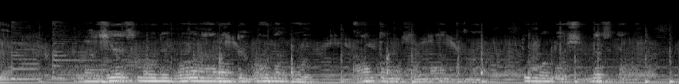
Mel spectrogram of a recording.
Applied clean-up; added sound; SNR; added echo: none; Musical instrument; 5 dB; reverberation time 0.3 s.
